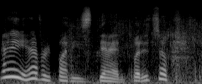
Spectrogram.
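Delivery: sarcastic, bright, swooping, fake excited cheer. Speaker demonstrates reading somber letters with excitement, mock-excited cheerful reading. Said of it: "You're reading out of excitement? ... I'll sound really excited about it".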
